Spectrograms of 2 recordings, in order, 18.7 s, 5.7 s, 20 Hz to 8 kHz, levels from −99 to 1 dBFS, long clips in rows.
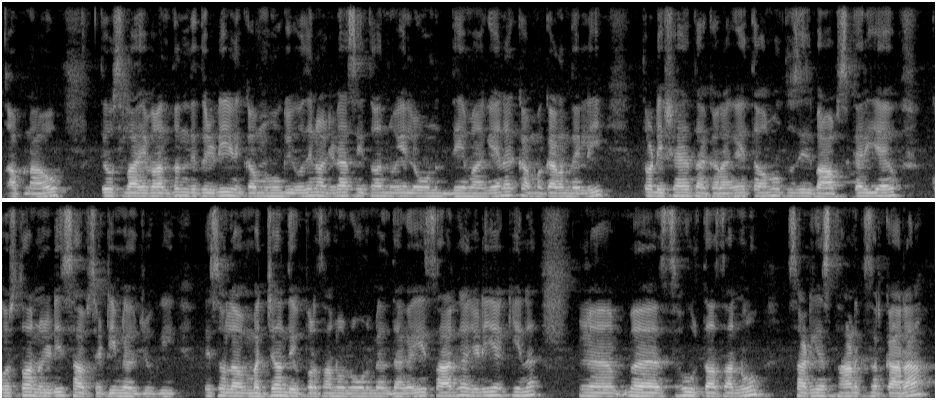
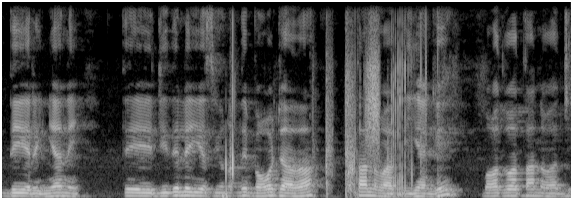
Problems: background sounds at intervals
